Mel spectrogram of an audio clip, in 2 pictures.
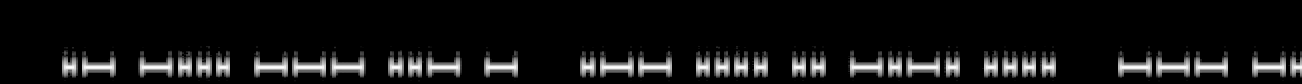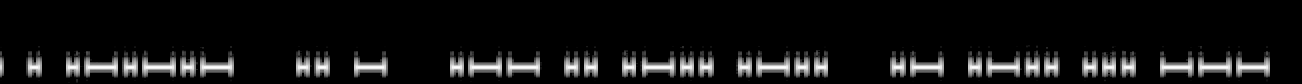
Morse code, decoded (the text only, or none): ABOUT WHICH ONE. IT WILL ALSO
